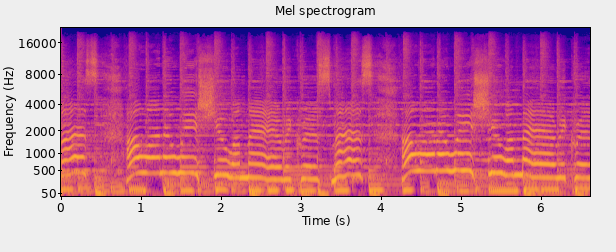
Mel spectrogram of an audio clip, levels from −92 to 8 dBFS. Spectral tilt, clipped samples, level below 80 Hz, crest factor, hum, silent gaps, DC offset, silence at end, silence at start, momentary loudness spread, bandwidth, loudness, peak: -4 dB/octave; under 0.1%; -26 dBFS; 12 dB; none; none; under 0.1%; 0 s; 0 s; 4 LU; over 20 kHz; -12 LUFS; 0 dBFS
